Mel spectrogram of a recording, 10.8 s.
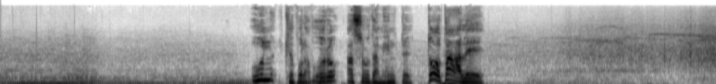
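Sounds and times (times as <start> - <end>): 
speech: 3.8 - 7.4
applause at end of track: 8.0 - 10.7.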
